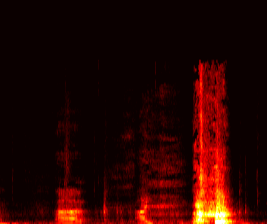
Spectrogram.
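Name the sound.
sneeze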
